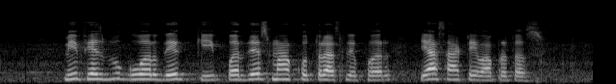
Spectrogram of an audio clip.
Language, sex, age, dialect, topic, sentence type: Marathi, male, 18-24, Northern Konkan, agriculture, statement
